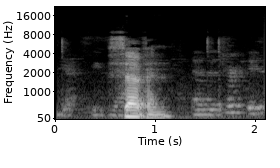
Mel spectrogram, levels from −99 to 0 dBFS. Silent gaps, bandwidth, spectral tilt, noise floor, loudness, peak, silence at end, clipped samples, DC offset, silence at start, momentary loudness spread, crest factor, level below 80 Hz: none; 7.8 kHz; -6.5 dB/octave; -51 dBFS; -21 LUFS; -2 dBFS; 0 s; under 0.1%; under 0.1%; 0.6 s; 24 LU; 24 dB; -64 dBFS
